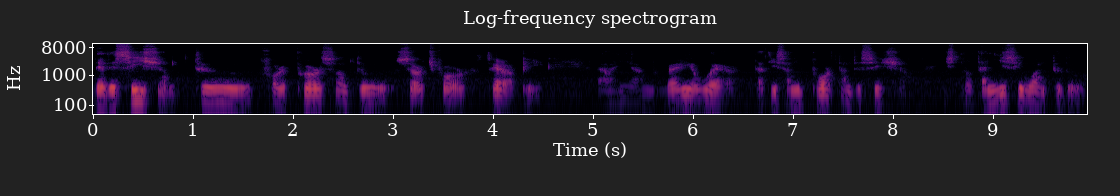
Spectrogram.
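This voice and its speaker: An Argentine psychotherapist whose first language is Spanish introduces his therapy practice to the camera in a husky, low voice. His intonation is fairly even, and he sounds measured and hesitant, with frequent fillers. The recording is rough.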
